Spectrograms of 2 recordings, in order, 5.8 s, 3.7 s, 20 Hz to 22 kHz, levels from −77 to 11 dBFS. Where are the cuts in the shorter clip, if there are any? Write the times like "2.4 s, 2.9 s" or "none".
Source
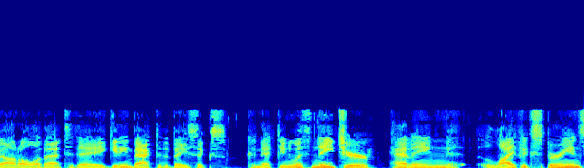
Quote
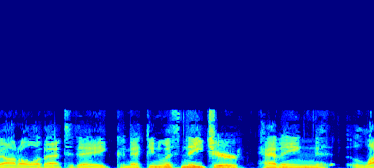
1.1 s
